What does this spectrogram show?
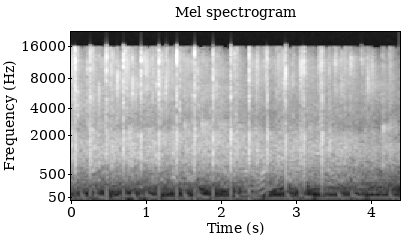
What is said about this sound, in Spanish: le damos un aplauso que se caiga el teatro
